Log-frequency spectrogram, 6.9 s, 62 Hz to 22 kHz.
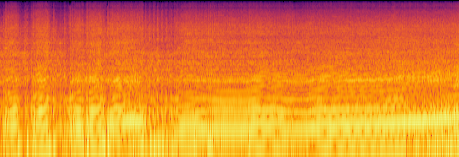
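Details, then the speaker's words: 1999 Yamaha Vmax 700 triple two-stroke snowmobile, fired on choke, quarter tank fuel, popping: stumbles and surges, strained drone that won't open up, idles down and dies; cause unknown. "definitely uh not running great not opening up very good you can see it's idled down a lot oh and she died"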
